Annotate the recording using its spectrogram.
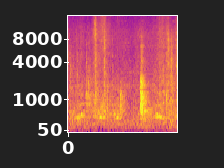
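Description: Chalk tapping and scraping on a chalkboard as an arrow is drawn: a few short, faint strokes, the sharpest about one and a half seconds in.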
